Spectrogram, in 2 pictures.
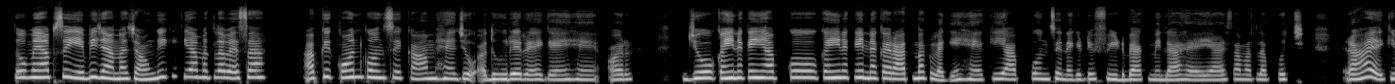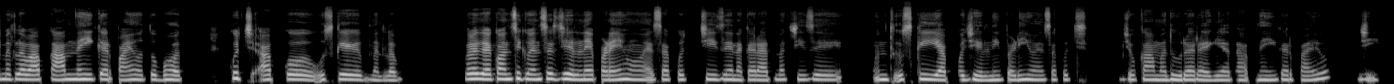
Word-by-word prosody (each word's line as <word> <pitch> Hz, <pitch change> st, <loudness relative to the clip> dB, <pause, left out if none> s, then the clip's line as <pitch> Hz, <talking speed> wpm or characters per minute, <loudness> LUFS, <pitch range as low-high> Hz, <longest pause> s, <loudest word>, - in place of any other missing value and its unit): तो 320 Hz, +1 st, +2 dB
मैं 325 Hz, 0 st, +6 dB
आपसे 330 Hz, +2 st, +3 dB
ये 300 Hz, -3 st, +6 dB
भी 330 Hz, +4 st, +5 dB
जानना 270 Hz, -3 st, +4 dB
चाहूँगी 265 Hz, +4 st, +2 dB
कि 380 Hz, -, -11 dB
क्या 345 Hz, -1 st, 0 dB
मतलब 320 Hz, -1 st, +1 dB
ऐसा 325 Hz, +3 st, +2 dB, 0.5 s
आपके 345 Hz, +5 st, +1 dB
कौन-कौन 325 Hz, 0 st, +3 dB
से 305 Hz, -1 st, -1 dB
काम 265 Hz, -1 st, 0 dB
हैं 255 Hz, -1 st, 0 dB
जो 245 Hz, 0 st, 0 dB
अधूरे 235 Hz, +3 st, +2 dB
रह 230 Hz, -1 st, -1 dB
गए 220 Hz, 0 st, -4 dB
हैं? 220 Hz, -2 st, -4 dB
और 230 Hz, +2 st, -2 dB, 0.6 s
जो 295 Hz, +1 st, +5 dB
कहीं 290 Hz, +1 st, +8 dB
न 305 Hz, -, +5 dB
कहीं 310 Hz, +1 st, +6 dB
आपको 315 Hz, +1 st, +1 dB
कहीं 305 Hz, 0 st, +6 dB
न 315 Hz, -, +4 dB
कहीं 320 Hz, +1 st, +3 dB
नकारात्मक 275 Hz, -1 st, +2 dB
लगे 195 Hz, -3 st, -2 dB
हैं 225 Hz, -2 st, -2 dB
कि 255 Hz, 0 st, -2 dB
आपको 255 Hz, +2 st, -5 dB
उनसे 250 Hz, +1 st, 0 dB
नेगेटिव 230 Hz, +2 st, -3 dB
फीडबैक 225 Hz, -1 st, 0 dB
मिला 215 Hz, -1 st, -2 dB
है? 210 Hz, -2 st, -3 dB
या 210 Hz, 0 st, -3 dB
ऐसा 230 Hz, +2 st, -6 dB
मतलब 225 Hz, 0 st, -5 dB
कुछ 235 Hz, 0 st, -3 dB, 0.4 s
रहा 240 Hz, +5 st, +2 dB
है 305 Hz, -9 st, +2 dB
कि 255 Hz, +1 st, -3 dB
मतलब 235 Hz, -1 st, 0 dB
आप 225 Hz, -, -3 dB
काम 215 Hz, 0 st, 0 dB
नहीं 235 Hz, 0 st, +3 dB
कर 235 Hz, -2 st, 0 dB
पाए 210 Hz, +1 st, -3 dB
हों 225 Hz, -1 st, -2 dB
तो 225 Hz, -, -2 dB
बहुत 210 Hz, -2 st, 0 dB, 0.5 s
कुछ 280 Hz, -4 st, +1 dB
आपको 225 Hz, 0 st, -1 dB, 0.3 s
उसके 230 Hz, 0 st, 0 dB
मतलब 200 Hz, 0 st, -6 dB, 0.6 s
होए 255 Hz, 0 st, +5 dB
गे 240 Hz, -1 st, +5 dB
कौन्सिक्‍वन्सेस 245 Hz, 0 st, +3 dB
झेलने 225 Hz, -3 st, +3 dB
पड़े 210 Hz, +1 st, +1 dB
हों 230 Hz, -2 st, 0 dB
ऐसा 220 Hz, 0 st, -2 dB
कुछ 220 Hz, 0 st, -4 dB
चीज़ें 225 Hz, -1 st, -1 dB
नकारात्मक 210 Hz, +1 st, -4 dB
चीज़ें 220 Hz, -1 st, -4 dB, 0.3 s
उन 225 Hz, -, +2 dB
त 220 Hz, -, -7 dB
उसकी 230 Hz, +1 st, +1 dB
आपको 205 Hz, +1 st, -3 dB
झेलनी 205 Hz, -1 st, -1 dB
पड़ी 210 Hz, +2 st, 0 dB
हों 220 Hz, -2 st, 0 dB
ऐसा 220 Hz, 0 st, -4 dB
कुछ? 220 Hz, 0 st, -7 dB, 0.3 s
जो 225 Hz, -1 st, -6 dB
काम 215 Hz, -1 st, -1 dB
अधूरा 210 Hz, 0 st, 0 dB
रह 195 Hz, -1 st, -1 dB
गया 200 Hz, 0 st, -3 dB
था 205 Hz, 0 st, -8 dB
आप -, -, -7 dB
नहीं 205 Hz, 0 st, -2 dB
कर 220 Hz, -1 st, -4 dB
पाए 205 Hz, +2 st, -3 dB
हों? 275 Hz, +4 st, -2 dB, 0.3 s
जी। 230 Hz, -1 st, -4 dB
235 Hz, 200 wpm, -20 LUFS, 220-275 Hz, 0.6 s, कहीं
